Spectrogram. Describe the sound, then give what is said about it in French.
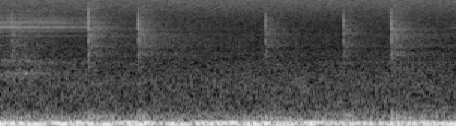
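A deep, steady roar of a Canadian military jet passing overhead from south to north, its low rumble filling the whole stretch without fading, with faint brief clicks above it and no voices. “Un avion de guerre passe”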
